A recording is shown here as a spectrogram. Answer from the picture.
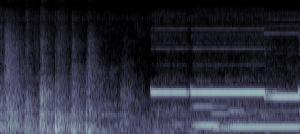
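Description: Footsteps and wooden knocks of people moving about the church, then about halfway through an organ begins playing slow, held chords.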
